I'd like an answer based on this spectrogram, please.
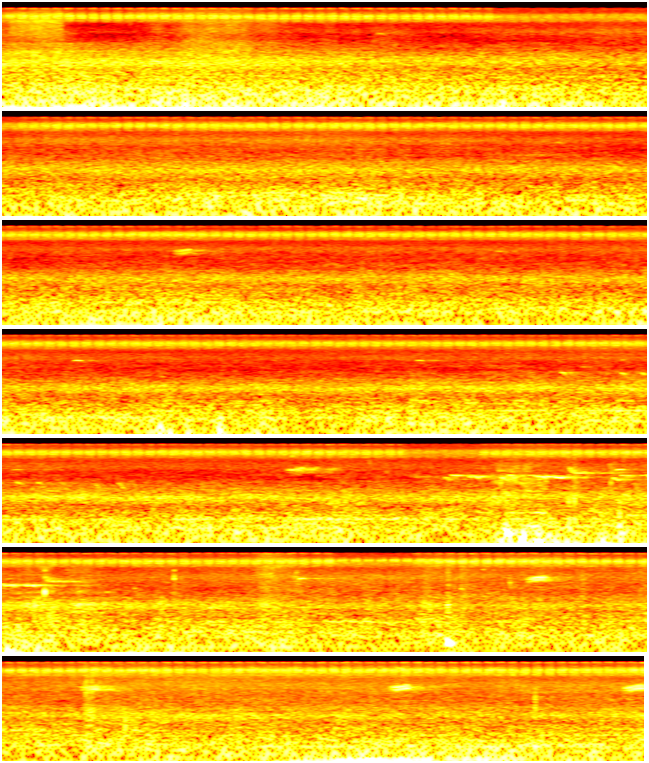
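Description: Crickets chirring in a steady, high-pitched trill, with a few short bird chirps scattered through, a small cluster about two-thirds of the way in.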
